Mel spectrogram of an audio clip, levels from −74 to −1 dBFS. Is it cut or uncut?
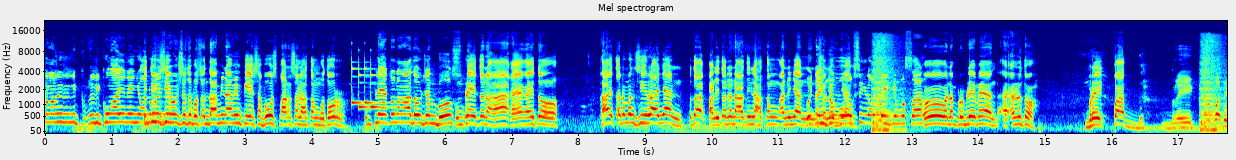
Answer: uncut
